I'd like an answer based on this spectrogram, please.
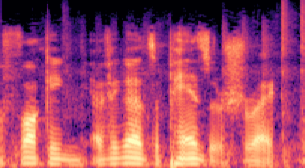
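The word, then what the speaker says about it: Panzerschreck: I think that's a Panzer Shrek, right? Also, I'm German. I can tell you how to actually pronounce it. Panzer Shrek is actually pronounced Panzer Shrek.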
